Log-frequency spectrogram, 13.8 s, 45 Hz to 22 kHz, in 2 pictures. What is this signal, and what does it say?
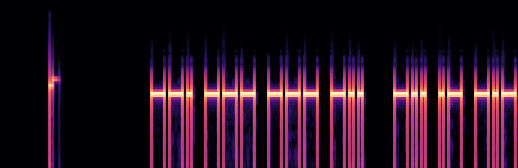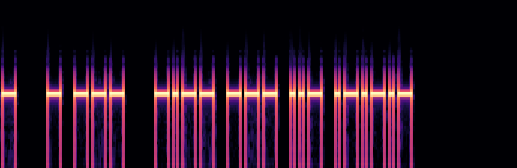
Morse code, heard as a keyed tone, about 20 wpm, 700 Hz. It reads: GOOD DAY TO YOU.
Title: Sentences from Top 200 Words 20wpm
